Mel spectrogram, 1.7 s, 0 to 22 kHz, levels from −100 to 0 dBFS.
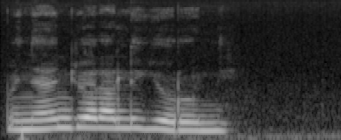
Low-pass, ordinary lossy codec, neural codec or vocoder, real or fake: none; none; none; real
